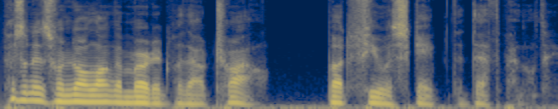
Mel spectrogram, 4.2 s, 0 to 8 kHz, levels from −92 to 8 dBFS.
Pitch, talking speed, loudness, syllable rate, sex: 110 Hz, 185 wpm, -15 LUFS, 6.5 syllables/s, male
